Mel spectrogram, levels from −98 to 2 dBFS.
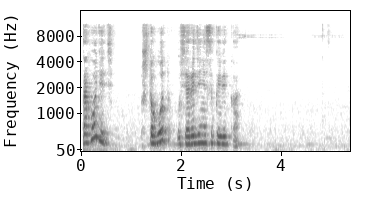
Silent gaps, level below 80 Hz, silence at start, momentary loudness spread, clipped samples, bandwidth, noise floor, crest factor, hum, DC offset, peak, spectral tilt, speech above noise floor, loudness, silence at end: none; -74 dBFS; 0.05 s; 17 LU; under 0.1%; 11.5 kHz; -79 dBFS; 20 dB; none; under 0.1%; -22 dBFS; -5 dB/octave; 40 dB; -39 LUFS; 2.1 s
